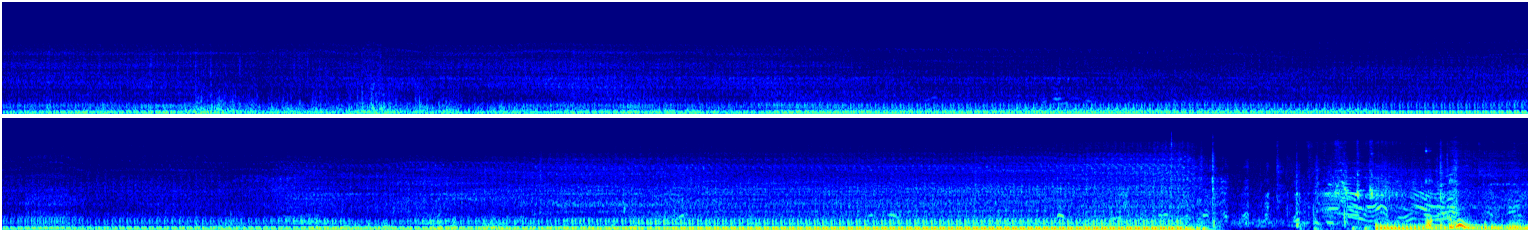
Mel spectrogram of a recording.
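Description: Motorcycle engine running at low speed with a steady low rumble, growing louder over the last several seconds, then cutting out suddenly near the end.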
